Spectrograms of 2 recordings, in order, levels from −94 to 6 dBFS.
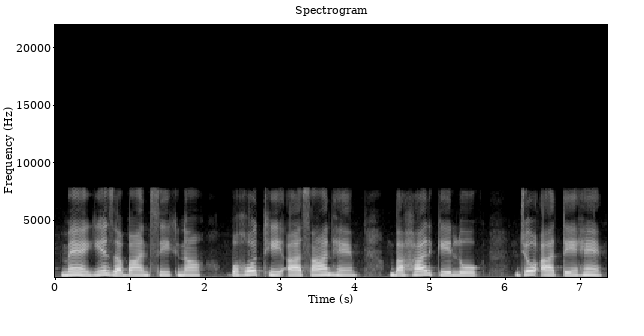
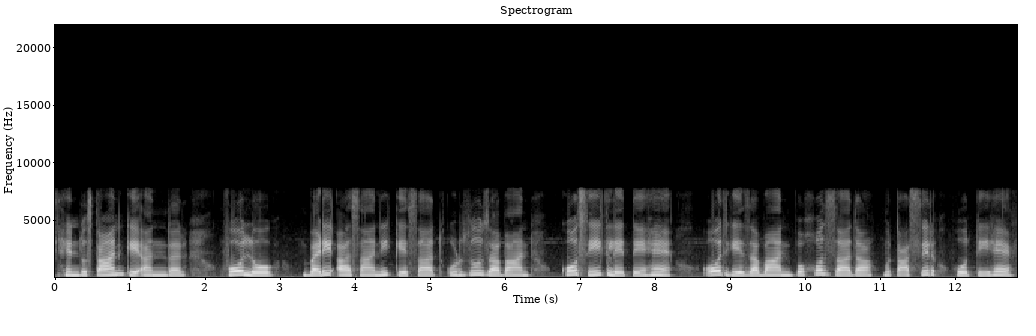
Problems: none marked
